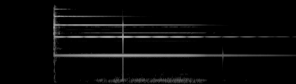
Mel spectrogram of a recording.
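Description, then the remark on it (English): A bright bicycle-style bell rings sharply once, followed by a second quick strike, its metallic tone lingering and slowly fading with a faint rattle underneath. “Ring the bell number one, right?”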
